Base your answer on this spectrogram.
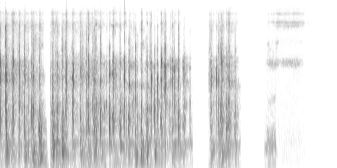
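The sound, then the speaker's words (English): Computer keyboard typing in quick, dense runs of clicks, one long fast burst and then a shorter one, crisp and without talk. “I really like the way my keyboard sounds. It feels very nice, especially when I'm typing fast.”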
